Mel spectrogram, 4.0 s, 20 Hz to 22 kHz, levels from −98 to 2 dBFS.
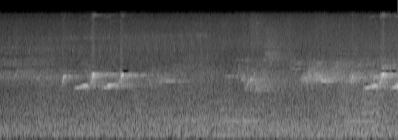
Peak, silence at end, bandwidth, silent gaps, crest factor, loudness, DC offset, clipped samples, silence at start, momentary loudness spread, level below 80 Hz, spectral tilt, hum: -14 dBFS; 0 s; 15.5 kHz; none; 22 dB; -35 LUFS; under 0.1%; under 0.1%; 0 s; 12 LU; -70 dBFS; -2 dB/octave; none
